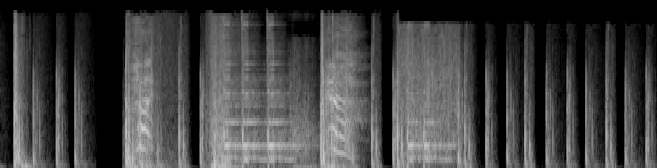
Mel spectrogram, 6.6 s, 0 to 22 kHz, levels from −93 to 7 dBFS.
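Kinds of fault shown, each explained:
Adaptive stream at a lower bitrate: at 3.98 s the audio drops abruptly, with no gap, to a lower-quality version that lasts to the end. This happens when a streaming player switches to a cheaper encoding because the connection has slowed. Nothing is heard above about 12.1 kHz from that point, and the band-limited treble with added codec artefacts fits a fall from roughly 64 to 16 kbit/s Opus.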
